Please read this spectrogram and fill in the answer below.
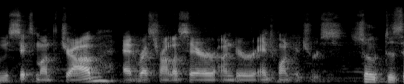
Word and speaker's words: Lasserre: And then how do you pronounce Lesser? Lesser.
